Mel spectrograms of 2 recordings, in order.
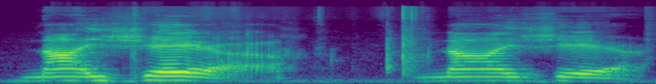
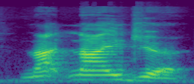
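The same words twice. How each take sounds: First: Niger said the French way, nee-ZHEH; French pronunciation. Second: Niger said English way, NY-jer; Niger with hard J and long I; wrong pronunciation. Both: Shown as a demonstration. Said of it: "'cause it's French".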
